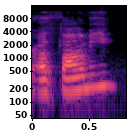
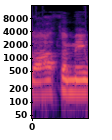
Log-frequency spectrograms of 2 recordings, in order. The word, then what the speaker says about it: athame: We made our when I hear it in my head, I hear athami, because that's what my dad called it. It's called athame, whatever, however you want to pronounce it.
